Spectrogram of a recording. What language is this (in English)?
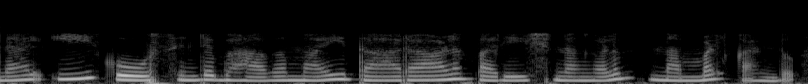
Malayalam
